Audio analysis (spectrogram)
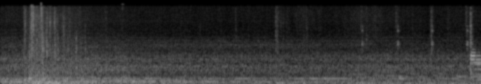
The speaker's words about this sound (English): We drive back into the park. A moment later, we pull up next to my car, which looks very much not broken into.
